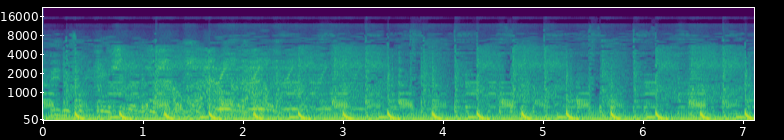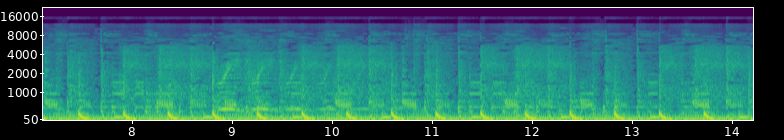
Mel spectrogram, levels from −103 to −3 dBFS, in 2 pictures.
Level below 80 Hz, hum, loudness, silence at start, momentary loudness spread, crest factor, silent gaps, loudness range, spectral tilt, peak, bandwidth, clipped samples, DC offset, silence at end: -22 dBFS; none; -21 LUFS; 0 s; 2 LU; 14 dB; none; 1 LU; -7 dB/octave; -4 dBFS; 12 kHz; under 0.1%; under 0.1%; 0 s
